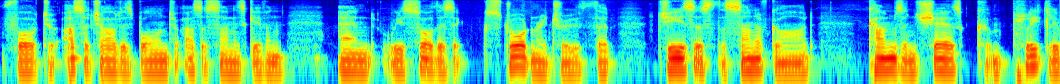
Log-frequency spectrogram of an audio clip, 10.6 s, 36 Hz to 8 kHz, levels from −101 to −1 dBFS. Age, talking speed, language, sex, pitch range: 50-69, 165 wpm, English, male, 70-90 Hz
